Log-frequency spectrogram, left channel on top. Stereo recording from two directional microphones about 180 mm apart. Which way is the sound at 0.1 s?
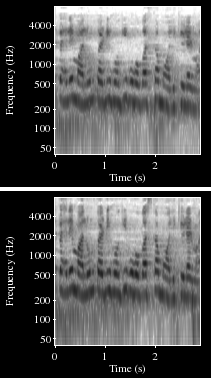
45° right (ahead or behind).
